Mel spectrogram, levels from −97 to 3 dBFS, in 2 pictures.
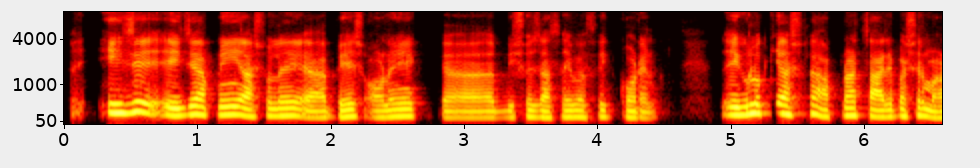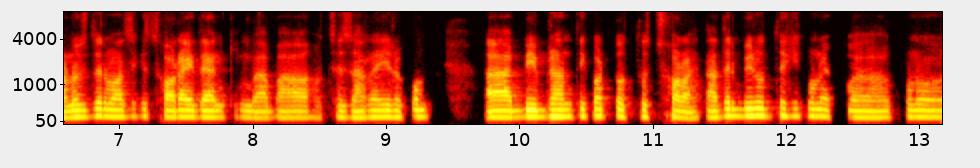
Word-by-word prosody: এই -, -, -18 dB, 0.3 s
এই -, -, +9 dB
যে 230 Hz, -, +6 dB, 0.2 s
এই 150 Hz, -, +6 dB
যে 180 Hz, -, +4 dB
আপনি 170 Hz, 0 st, -1 dB, 0.2 s
আসলে 145 Hz, +2 st, -2 dB, 0.2 s
আ -, -, +1 dB, 0.2 s
বেশ 135 Hz, +2 st, +2 dB, 0.2 s
অনেক 140 Hz, +3 st, 0 dB, 0.2 s
অ্যা 120 Hz, -, -3 dB, 0.4 s
বিষয় 125 Hz, +2 st, -4 dB
যাচাই 120 Hz, +1 st, -2 dB
বাছাই 125 Hz, +1 st, -6 dB
করেন। 115 Hz, -2 st, -2 dB, 0.6 s
এগুলো 175 Hz, +5 st, +7 dB
কি -, -, -19 dB
আসলে 190 Hz, +2 st, -4 dB
আপনার 155 Hz, +3 st, 0 dB
চারিপাশের 135 Hz, +3 st, +1 dB
মানুষদের 130 Hz, +4 st, 0 dB
মাঝে 135 Hz, 0 st, -1 dB
কি -, -, -5 dB
ছড়াই 130 Hz, 0 st, +3 dB
দেন 125 Hz, 0 st, +3 dB
কিংবা 125 Hz, -3 st, -4 dB
বা 120 Hz, -, -2 dB, 0.2 s
হচ্ছে 115 Hz, +2 st, -13 dB
যারা 120 Hz, +2 st, -1 dB
এরকম 130 Hz, +1 st, -2 dB, 0.5 s
আ -, -, +5 dB, 0.2 s
বিভ্রান্তিকর 135 Hz, +1 st, +2 dB
তথ্য 140 Hz, -, -2 dB, 0.2 s
ছড়ায় 115 Hz, -4 st, 0 dB
তাদের 120 Hz, +5 st, +1 dB
বিরুদ্ধে 150 Hz, 0 st, +3 dB
কি -, -, -4 dB
কোনো 145 Hz, 0 st, 0 dB, 0.3 s
আ -, -, 0 dB, 0.3 s
কোনো, 130 Hz, 0 st, -1 dB
135 Hz, 180 wpm, -23 LUFS, 125-145 Hz, 0.6 s, এই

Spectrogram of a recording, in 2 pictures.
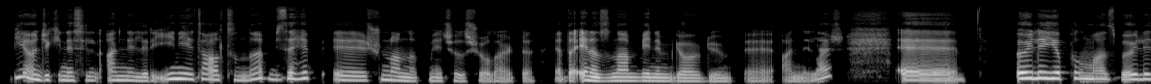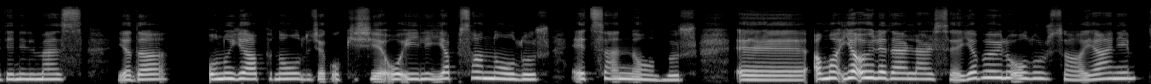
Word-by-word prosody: bir 335 Hz, 0 st, +2 dB
önceki 215 Hz, -5 st, 0 dB
nesilin 185 Hz, -1 st, -5 dB
anneleri 180 Hz, -4 st, -1 dB
iyi 255 Hz, +2 st, +2 dB
niyet 255 Hz, -2 st, +2 dB
altında 215 Hz, +2 st, -2 dB
bize 240 Hz, +4 st, -1 dB
hep, 280 Hz, +1 st, 0 dB, 0.2 s
eee, 195 Hz, -1 st, -1 dB
şunu 215 Hz, +1 st, -3 dB
anlatmaya 160 Hz, -2 st, -3 dB
çalışıyorlardı 155 Hz, -2 st, -7 dB, 0.2 s
ya -, -, -6 dB
da -, -, +2 dB
en -, -, +4 dB
azından 170 Hz, 0 st, +2 dB
benim 160 Hz, -2 st, +1 dB
gördüğüm, 150 Hz, -1 st, -3 dB
eee, -, -, -8 dB
anneler. 75 Hz, +1 st, -6 dB, 0.6 s
Eee, 95 Hz, -3 st, +2 dB, 0.6 s
"Öyle 280 Hz, +1 st, +8 dB
yapılmaz, 275 Hz, -1 st, +1 dB
böyle 235 Hz, 0 st, +2 dB
denilmez." 240 Hz, 0 st, 0 dB, 0.4 s
Ya 210 Hz, -, -2 dB
da 240 Hz, +1 st, 0 dB, 0.4 s
"Onu 250 Hz, +2 st, +5 dB
yap 250 Hz, -1 st, +1 dB
ne 245 Hz, -, +1 dB
olacak, 240 Hz, -, -1 dB
o 235 Hz, -, -3 dB
kişiye 195 Hz, -, -2 dB
o 245 Hz, 0 st, +3 dB
iyiliği 245 Hz, 0 st, 0 dB
yapsan 280 Hz, +2 st, +1 dB
ne -, -, +4 dB
olur, 235 Hz, -2 st, +1 dB, 0.2 s
etsen 265 Hz, 0 st, -1 dB
ne -, -, 0 dB
olur?" 210 Hz, -2 st, -3 dB, 0.4 s
Eee, 205 Hz, -1 st, +1 dB
ama 275 Hz, +3 st, +5 dB
"Ya 285 Hz, +2 st, +5 dB
öyle 290 Hz, -2 st, +5 dB
derlerse, 255 Hz, -2 st, -1 dB
ya 270 Hz, +7 st, +1 dB
böyle 310 Hz, -1 st, +3 dB
olursa?" 260 Hz, -7 st, -2 dB
Yani, 270 Hz, +4 st, 0 dB
240 Hz, 135 wpm, -20 LUFS, 195-265 Hz, 0.6 s, Öyle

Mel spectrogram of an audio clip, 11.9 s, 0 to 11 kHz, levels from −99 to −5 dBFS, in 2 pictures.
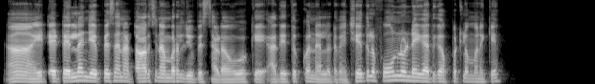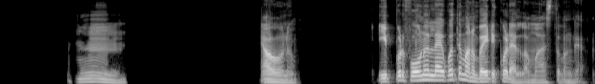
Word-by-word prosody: ఆ! -, -, +6 dB, 0.2 s
ఏటెటెల్లని 135 Hz, +5 st, +4 dB
చెప్పేసని, 140 Hz, +1 st, +2 dB
ఆ -, -, -15 dB
టార్చ్ 130 Hz, +1 st, +4 dB
నెంబరులు 130 Hz, -2 st, +1 dB
చూపిస్తాడా 105 Hz, -3 st, -2 dB, 0.2 s
ఓకే. 105 Hz, -, -2 dB
అది 105 Hz, -, -2 dB
ఎత్తుక్కొని 125 Hz, 0 st, -4 dB
యెళ్ళడమే. 100 Hz, -1 st, -6 dB
చేతిలో 165 Hz, +3 st, +1 dB
ఫోనులుండేయి 160 Hz, -3 st, +1 dB
కాదుగా 125 Hz, -1 st, -1 dB
అప్పట్లో 125 Hz, -, -6 dB
మనకి. 115 Hz, +3 st, -5 dB, 1.8 s
హ్మ్. 110 Hz, -7 st, -8 dB, 1.5 s
అవును. 90 Hz, -3 st, -3 dB, 0.9 s
ఇప్పుడు 170 Hz, +6 st, -3 dB
ఫోనుల్లేకపోతే, 180 Hz, +3 st, +2 dB
మనం 135 Hz, -, -2 dB
బయటికి 125 Hz, -, 0 dB
కూడా -, -, +1 dB
ఎళ్ళం 80 Hz, +2 st, -10 dB
వాస్తవంగా. 80 Hz, -1 st, -10 dB
130 Hz, 125 wpm, -26 LUFS, 105-145 Hz, 1.8 s, ఆ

